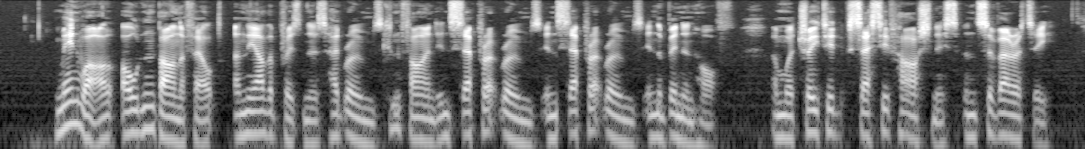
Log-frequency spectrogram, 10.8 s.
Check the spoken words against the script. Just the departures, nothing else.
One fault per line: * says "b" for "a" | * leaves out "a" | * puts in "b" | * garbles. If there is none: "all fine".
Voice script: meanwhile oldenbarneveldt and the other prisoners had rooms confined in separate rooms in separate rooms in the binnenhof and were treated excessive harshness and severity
all fine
